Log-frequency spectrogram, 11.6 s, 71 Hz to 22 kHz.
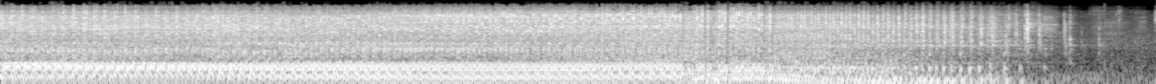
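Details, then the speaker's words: Engine on a $175 airboat, started by spinning the prop, running after the carburetor was cleaned of old gas: a steady, even drone with a clean firing rhythm, then a smooth wind-down at shutdown. It now starts really easy. "yeah as you guys saw it runs here I'm gonna start it up once again actually starts really easy now after got it to run"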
